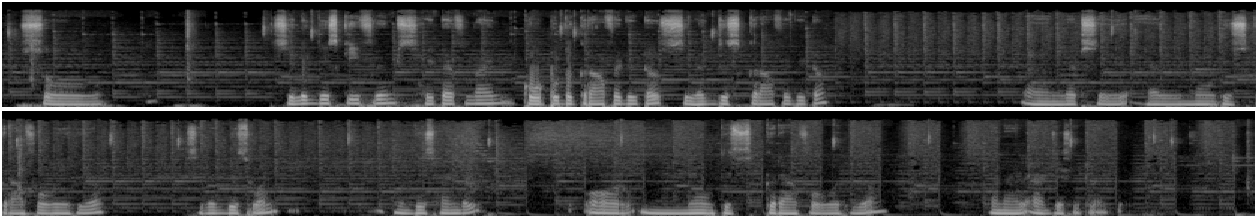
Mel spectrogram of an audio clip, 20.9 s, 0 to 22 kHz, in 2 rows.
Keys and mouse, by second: 0.0 space, 2.2 click, 3.3 F9, 4.6 click, 6.5 =, 9.1-11.2 drag, 11.2-18.1 drag, 18.1-20.0 drag, 20.3 space.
